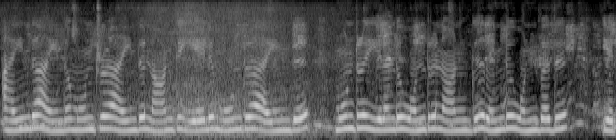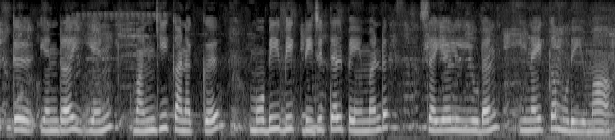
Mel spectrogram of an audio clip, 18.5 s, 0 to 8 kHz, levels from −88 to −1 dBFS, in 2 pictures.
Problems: continuous background conversations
